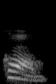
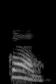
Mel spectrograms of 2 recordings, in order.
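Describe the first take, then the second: Both takes have the same delivery.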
